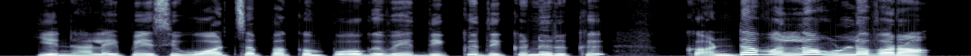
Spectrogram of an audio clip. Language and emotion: Tamil, fearful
